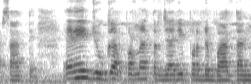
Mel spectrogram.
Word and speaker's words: satai: e a sate tulisannya kalau kita baca s a t a i satai Tapi bacanya tetap sate ini juga pernah terjadi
